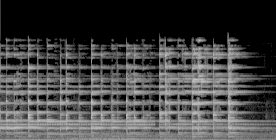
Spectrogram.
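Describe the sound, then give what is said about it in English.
A brass hand bell with a cold metal handle, taken from a chest beside a bed, shaken vigorously, its bright metallic clangs coming in a rapid, uneven stream of strikes that ring on and overlap, loud with no voices. “her fingers found the cold metal handle of the brass bell on the chest beside her, and she jangled it hard.”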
